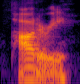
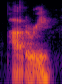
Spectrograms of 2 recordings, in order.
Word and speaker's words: pottery: paw the t is a flap here because um it's between two vowels and it's not stressed so it sounds more like a d um so i'll rewrite that that way pottery pottery um good word thank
